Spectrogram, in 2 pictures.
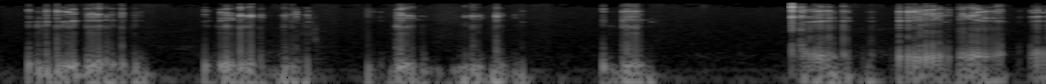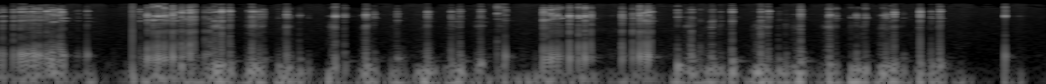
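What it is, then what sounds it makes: Metal microphone grille being scratched. A metal pick and tweezer tips scratch and tap the metal mesh grille of the left one of a pair of small cylindrical microphones. Bursts of dense, close scratching and rapid tapping come through as heavy low rumbling thumps, with faint bright crackle over the top. Short pauses separate the bursts.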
